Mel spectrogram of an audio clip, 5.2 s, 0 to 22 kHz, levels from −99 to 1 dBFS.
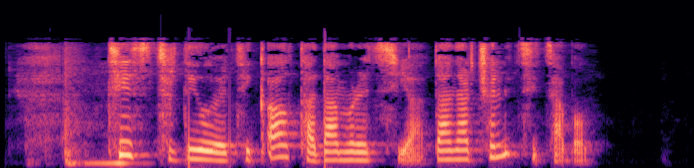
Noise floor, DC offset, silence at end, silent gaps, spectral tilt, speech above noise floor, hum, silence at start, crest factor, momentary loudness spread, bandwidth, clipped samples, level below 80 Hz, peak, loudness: -81 dBFS; under 0.1%; 0.8 s; none; -3 dB/octave; 66 dB; none; 0.2 s; 18 dB; 17 LU; 10 kHz; under 0.1%; -56 dBFS; 0 dBFS; -15 LUFS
